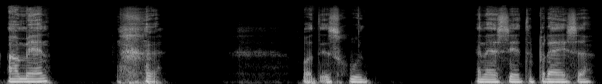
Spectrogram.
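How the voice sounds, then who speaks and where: A man delivers a casual radio sermon at a mid-range pitch, circling back over the same phrases and scattering amens and chuckles. His voice is close and dry, with no room sound around it. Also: completely flat delivery, drawn-out words, creaky, slightly rough, no room sound. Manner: repeats phrases, many amens and laughs. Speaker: radio preacher.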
